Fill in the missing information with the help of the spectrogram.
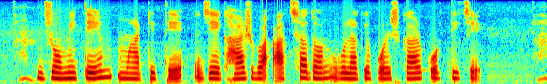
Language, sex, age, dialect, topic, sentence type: Bengali, female, 18-24, Western, agriculture, statement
